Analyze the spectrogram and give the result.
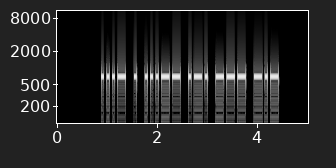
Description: Morse code, heard as a keyed tone, about 22 wpm, 700 Hz. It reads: VE3ROK
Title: DXCC-100 Call Signs - 6 Characters - Repeated 2x - 22wpm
